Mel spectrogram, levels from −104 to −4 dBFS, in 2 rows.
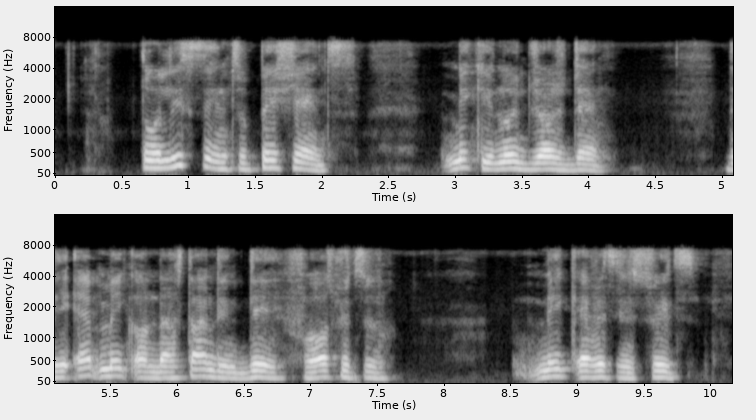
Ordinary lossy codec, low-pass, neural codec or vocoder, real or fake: Opus, 64 kbps; 7.2 kHz; codec, 16 kHz, 8 kbps, FreqCodec, smaller model; fake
